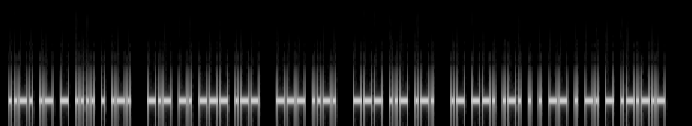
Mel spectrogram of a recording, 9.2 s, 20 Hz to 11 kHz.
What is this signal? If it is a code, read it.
Morse code, heard as a keyed tone, about 34 wpm, 700 Hz. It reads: FATHER KNOW OF OUR AGREEMENT.
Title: Sentences from Top 1500 Words 35wpm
